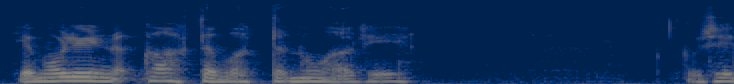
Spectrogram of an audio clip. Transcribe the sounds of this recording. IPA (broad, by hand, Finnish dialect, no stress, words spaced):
jɑ m olin kɑhtɑ ʋuɑtːɑ nuɑreː kun̞ se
